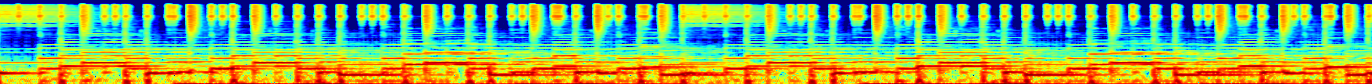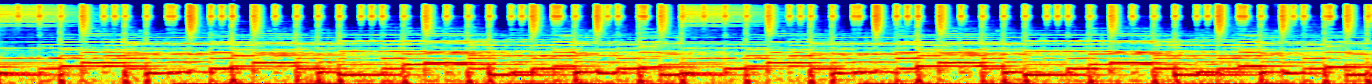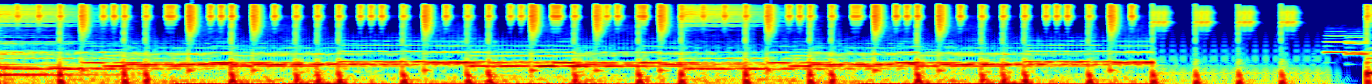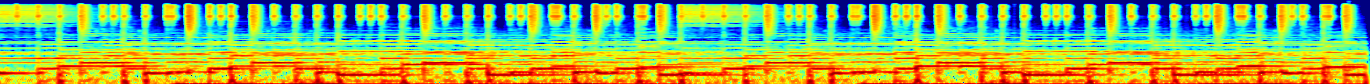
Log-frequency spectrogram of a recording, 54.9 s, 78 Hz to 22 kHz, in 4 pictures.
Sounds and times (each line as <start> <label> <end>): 0.0 guitar 38.5
0.0 drums 54.8
41.2 guitar 54.8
